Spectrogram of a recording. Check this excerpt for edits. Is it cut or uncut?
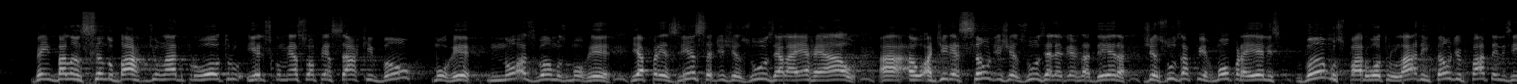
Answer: uncut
